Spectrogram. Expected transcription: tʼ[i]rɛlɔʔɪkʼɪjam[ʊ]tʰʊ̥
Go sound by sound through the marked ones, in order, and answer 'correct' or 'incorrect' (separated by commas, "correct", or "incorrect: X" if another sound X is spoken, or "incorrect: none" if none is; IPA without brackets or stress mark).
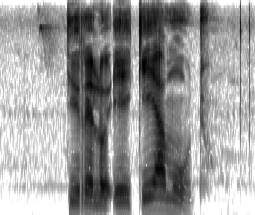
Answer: correct, incorrect: ʊː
